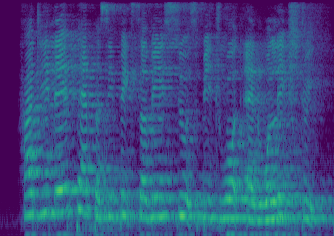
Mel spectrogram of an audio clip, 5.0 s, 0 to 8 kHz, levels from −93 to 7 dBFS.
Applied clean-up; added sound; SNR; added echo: none; none; none; reverberation time 1.3 s.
